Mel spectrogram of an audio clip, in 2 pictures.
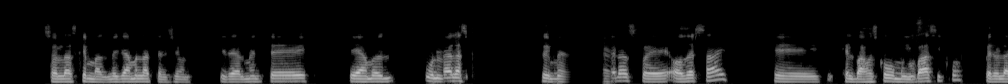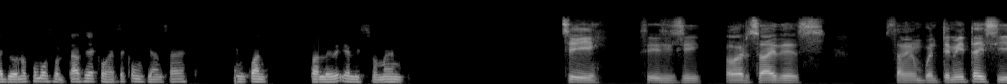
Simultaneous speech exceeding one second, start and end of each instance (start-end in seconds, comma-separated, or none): none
